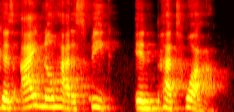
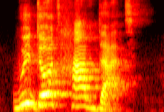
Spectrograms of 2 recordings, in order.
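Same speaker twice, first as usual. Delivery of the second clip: loud, put-on Jamaican accent, shown off; 4 semitones higher, 6 dB louder than usual. Competing with another speaker to do a Jamaican accent better, Jamaican accent. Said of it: "That's how Jamaicans talk".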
